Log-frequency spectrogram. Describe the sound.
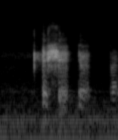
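A phone call breaking up: a voice on the line turns into garbled, tinny fragments that cut in and out in a few short bursts over a faint steady hum.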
